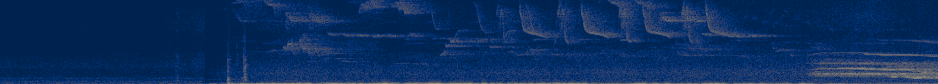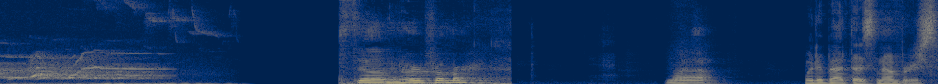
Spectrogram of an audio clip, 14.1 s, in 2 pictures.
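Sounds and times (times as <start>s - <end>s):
birds chirping: 1.6s - 8.9s
low animal call: 6.1s - 8.5s.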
